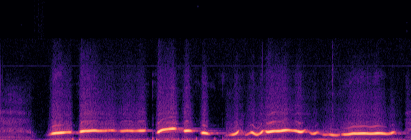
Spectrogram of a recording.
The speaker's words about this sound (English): you know, I mean, that's not an actual whistling song, I guess, but you know, that skill always came naturally to me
